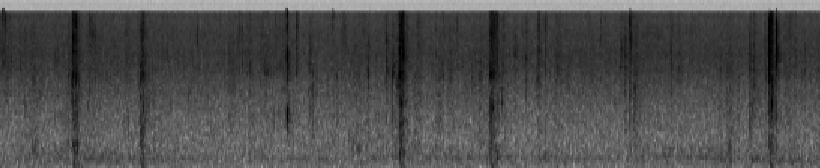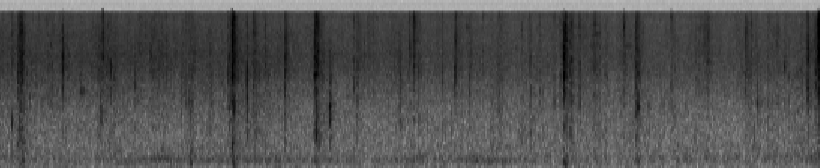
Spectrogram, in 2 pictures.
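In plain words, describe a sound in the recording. A climbing stand knocks and clanks against a tree trunk.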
